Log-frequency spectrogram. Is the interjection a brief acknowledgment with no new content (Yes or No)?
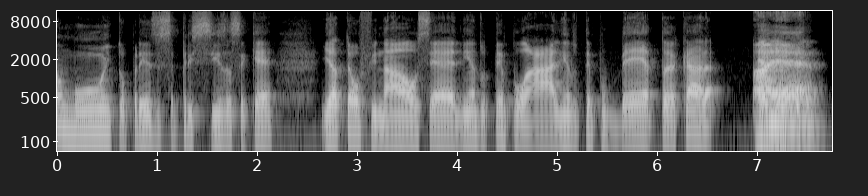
No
